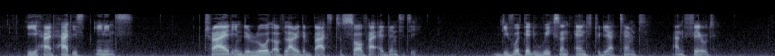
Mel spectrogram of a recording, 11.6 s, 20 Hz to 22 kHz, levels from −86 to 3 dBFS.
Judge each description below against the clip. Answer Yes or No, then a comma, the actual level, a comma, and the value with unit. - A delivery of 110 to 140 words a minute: Yes, slow, 135 wpm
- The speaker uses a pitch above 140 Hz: No, very low, 95 Hz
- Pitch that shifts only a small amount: Yes, narrow, 1.9 semitones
